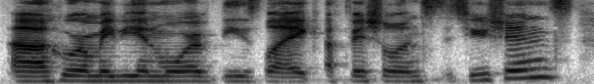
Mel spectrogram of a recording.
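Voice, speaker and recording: A Des Moines woman in her twenties, running for council, chats through casual interview answers, laughing often and dropping "like" constantly. Her voice is lowish and fairly bright, expressive, and she speaks briskly.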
